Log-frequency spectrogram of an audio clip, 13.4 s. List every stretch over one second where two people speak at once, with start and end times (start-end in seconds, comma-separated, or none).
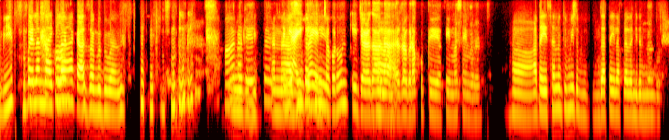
4.6-6.5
